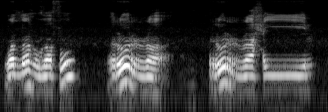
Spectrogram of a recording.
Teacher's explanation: maka baca tak dengung dan masuk ke dalam huruf sabdu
